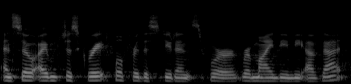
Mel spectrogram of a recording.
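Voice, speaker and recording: A woman's voice: deep voice, fairly even intonation, brisk. A woman from Hawaii, moderating a conference panel in an informal way and mixing in words. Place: conference hall stage. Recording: long reverb of a large hall.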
